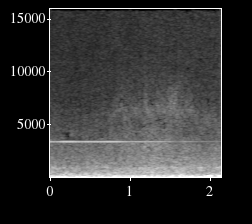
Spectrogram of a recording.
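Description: A low, steady rumbling drone from the trailer's sound design, the tail of the hit on the title card. Over it a thin, high ringing tone fades out about one and a half seconds in.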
